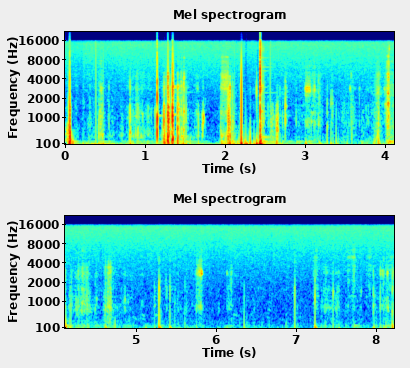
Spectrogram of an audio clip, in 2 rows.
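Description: Muffled water and handling sounds picked up by an SJCAM M10 action camera's microphone inside its sealed waterproof housing as it is dunked into a bucket of water: a loud plunge and sloshing in the first two or three seconds, then fainter knocks and clicks. This is the dull, muffled sound the camera records when in the housing underwater.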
